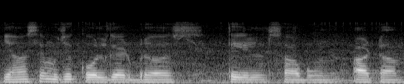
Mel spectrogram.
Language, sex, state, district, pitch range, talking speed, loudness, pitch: Hindi, male, Madhya Pradesh, Dhar, 105-110 Hz, 120 wpm, -17 LUFS, 110 Hz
